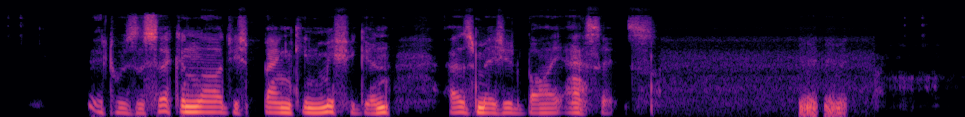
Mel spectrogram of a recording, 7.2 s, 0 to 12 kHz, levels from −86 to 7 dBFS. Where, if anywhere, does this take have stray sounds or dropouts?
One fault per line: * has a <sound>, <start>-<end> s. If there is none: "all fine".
* has a laugh, 6.0-6.4 s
